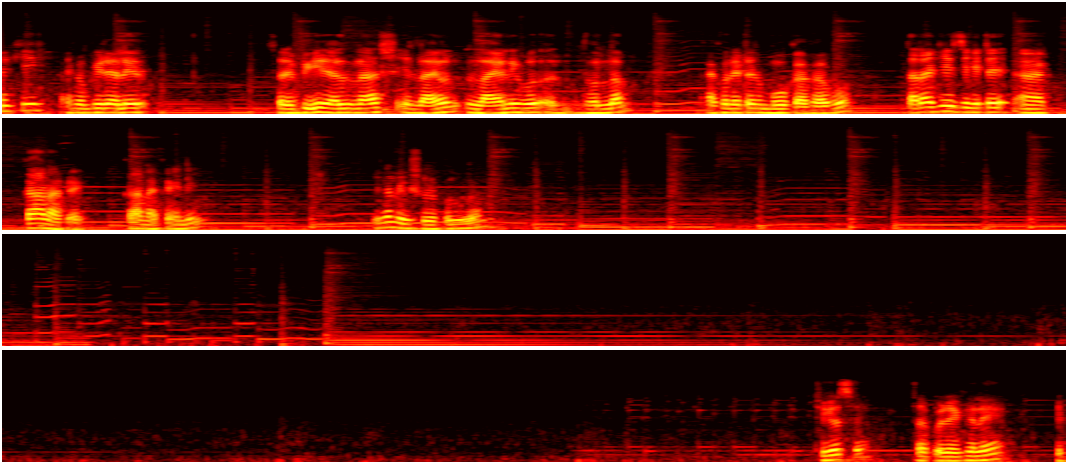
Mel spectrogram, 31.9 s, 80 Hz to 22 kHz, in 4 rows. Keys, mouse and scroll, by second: 0.8 alt+scroll down 1, 5.1 scroll down 1, 11.0-27.6 drag, 31.4-31.9 drag.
